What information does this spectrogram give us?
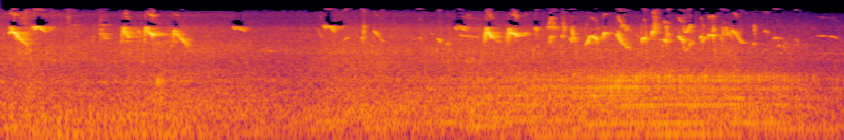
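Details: Nestlings being fed produce bursts of very high, thin chirps, a quieter gap, then a longer, excited string of squeaky notes.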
